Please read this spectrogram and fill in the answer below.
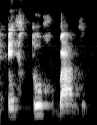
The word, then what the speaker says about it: perturbado: Eu descobri que tem um R na, na, na segunda sílaba esses dias, não sabia que tinha. – E aí Sério? a série me. – Uhum, é perturbado.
